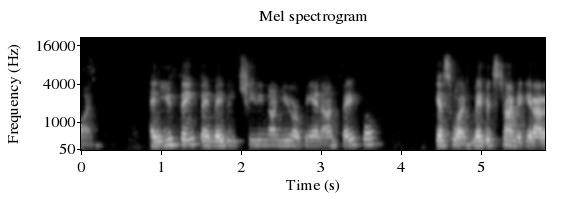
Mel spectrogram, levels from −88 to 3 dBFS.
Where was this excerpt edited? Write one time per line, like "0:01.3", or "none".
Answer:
none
